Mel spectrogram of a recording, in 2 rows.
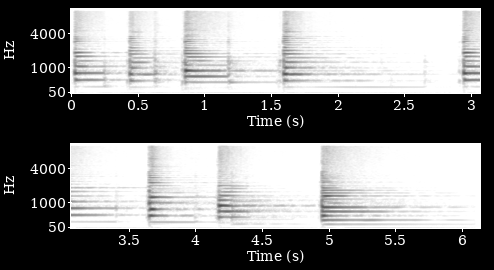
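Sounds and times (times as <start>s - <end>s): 
shamisen: 0.0s - 6.1s.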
